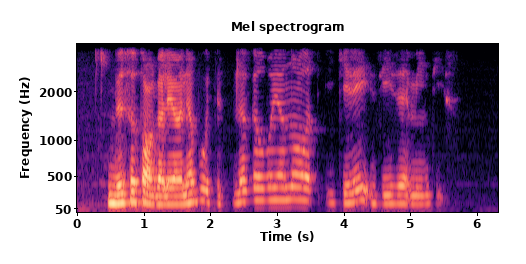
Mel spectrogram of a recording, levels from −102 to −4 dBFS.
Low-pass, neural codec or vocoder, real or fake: 3.6 kHz; none; real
